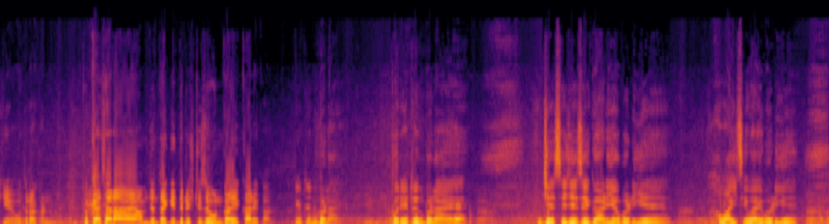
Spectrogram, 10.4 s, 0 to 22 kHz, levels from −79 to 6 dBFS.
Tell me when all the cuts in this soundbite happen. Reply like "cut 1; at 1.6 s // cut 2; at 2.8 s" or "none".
none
